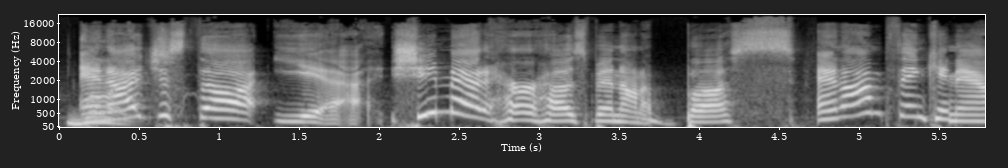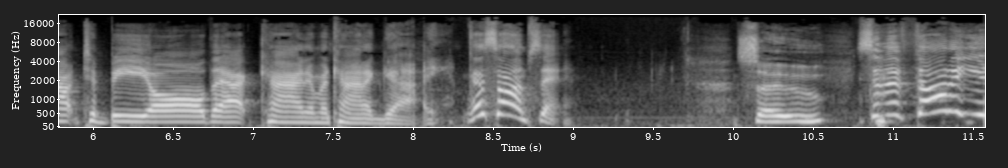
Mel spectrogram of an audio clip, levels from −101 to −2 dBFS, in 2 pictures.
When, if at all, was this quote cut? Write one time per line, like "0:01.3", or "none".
0:04.7
0:05.6
0:07.5
0:08.3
